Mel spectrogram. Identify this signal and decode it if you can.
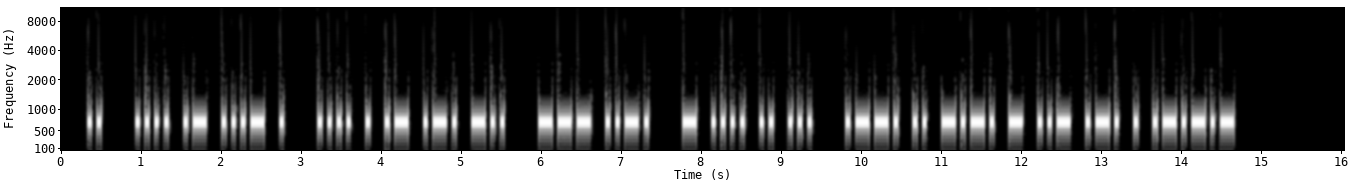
Morse code, heard as a keyed tone, about 21 wpm, 700 Hz. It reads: I HAVE HEARD OF THIS PICTURE.
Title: Sentences from Top 1000 Words - Review Part 1 - 20wpm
